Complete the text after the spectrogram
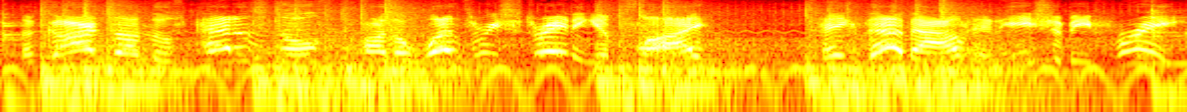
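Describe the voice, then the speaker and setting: A brainy, anxious little turtle from a cartoon video game. His voice is very high and nasal, and he speaks in precise, wordy instructions. Music plays clearly behind him. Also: animated, moderate pace, dull audio. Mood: cautious, instructive. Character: brainy, anxious male turtle tech sidekick giving mission orders. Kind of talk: animated video game dialogue.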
